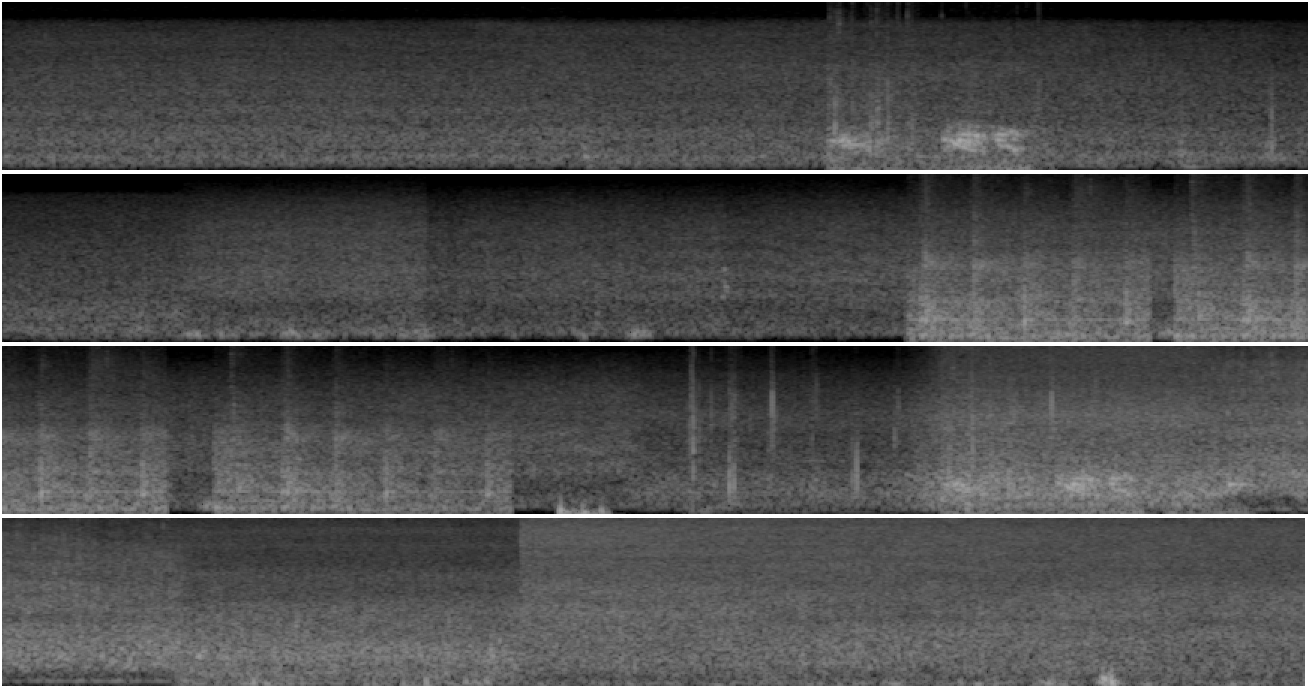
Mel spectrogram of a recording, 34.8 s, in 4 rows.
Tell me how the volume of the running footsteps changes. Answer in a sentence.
The loudness of the running footsteps goes down.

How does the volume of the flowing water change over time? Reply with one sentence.
The volume of the flowing water goes up.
